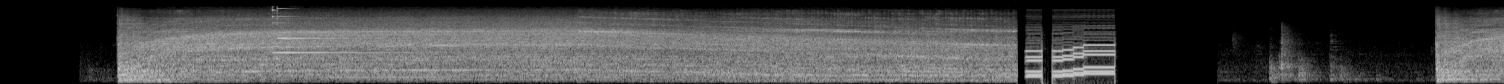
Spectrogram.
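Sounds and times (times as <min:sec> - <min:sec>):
table saw motor whine: 0:01.5 - 0:10.2, 0:14.4 - 0:15.0
saw cutting through wood: 0:14.4 - 0:15.0.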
